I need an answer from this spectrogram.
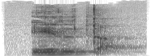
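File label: wind viento, Chamacoco word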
